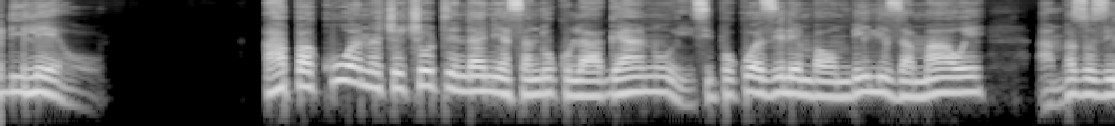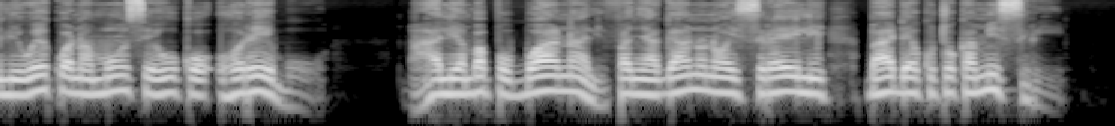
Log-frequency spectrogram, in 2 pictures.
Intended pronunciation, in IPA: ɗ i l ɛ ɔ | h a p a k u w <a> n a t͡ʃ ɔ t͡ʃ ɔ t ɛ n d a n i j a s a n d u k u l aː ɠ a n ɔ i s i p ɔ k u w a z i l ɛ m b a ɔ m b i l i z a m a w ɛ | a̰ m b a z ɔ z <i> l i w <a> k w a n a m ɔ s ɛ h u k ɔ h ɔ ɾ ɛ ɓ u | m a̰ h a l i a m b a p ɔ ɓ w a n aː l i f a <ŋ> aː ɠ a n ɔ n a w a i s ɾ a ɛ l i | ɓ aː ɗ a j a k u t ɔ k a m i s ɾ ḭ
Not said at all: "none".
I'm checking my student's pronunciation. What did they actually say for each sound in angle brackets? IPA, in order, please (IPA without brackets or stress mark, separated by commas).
a, i, ɛ, ɲ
